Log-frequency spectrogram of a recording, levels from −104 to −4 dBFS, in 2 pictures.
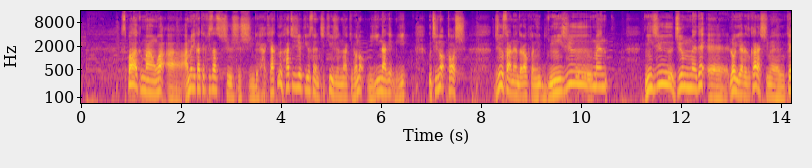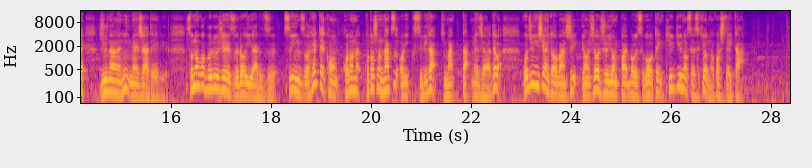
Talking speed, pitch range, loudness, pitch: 280 characters per minute, 100-160 Hz, -24 LUFS, 115 Hz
